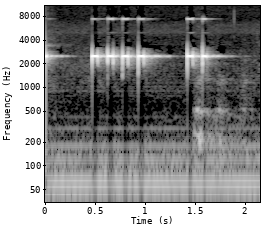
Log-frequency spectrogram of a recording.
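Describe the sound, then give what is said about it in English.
A phone alarm, set off in a pocket by the screen pressing buttons, beeps in rapid electronic pulses over a steady high tone, sounding in two short bursts with a brief pause between, fairly loud, with no one talking. “When I put my phone in sometimes with the screen on, it starts pushing all kinds of buttons.”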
